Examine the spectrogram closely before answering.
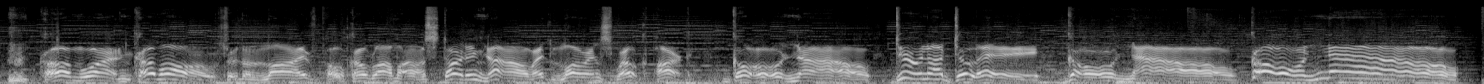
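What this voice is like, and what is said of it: Slow, deep announcer voice. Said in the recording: “read slowly and with a deep voice ... Deep voice,”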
